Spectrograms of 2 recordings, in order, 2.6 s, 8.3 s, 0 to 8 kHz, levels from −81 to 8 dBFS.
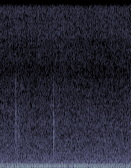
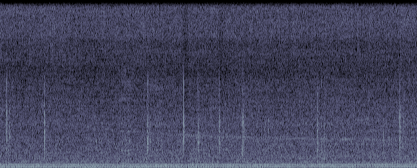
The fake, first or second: first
